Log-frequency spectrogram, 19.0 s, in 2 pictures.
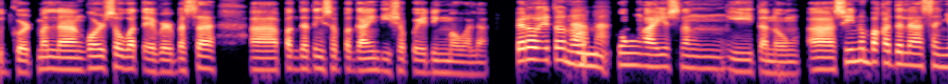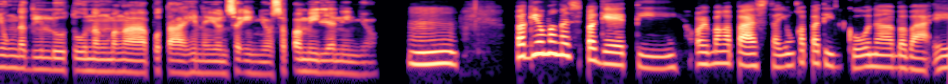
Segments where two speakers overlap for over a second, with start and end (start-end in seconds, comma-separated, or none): none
